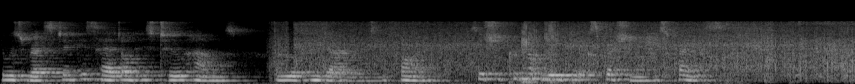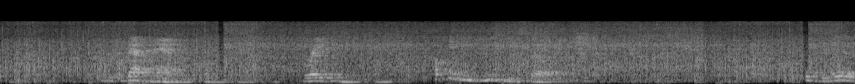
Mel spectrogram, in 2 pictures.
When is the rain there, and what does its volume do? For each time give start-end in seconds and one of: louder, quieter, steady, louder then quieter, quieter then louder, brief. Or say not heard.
2.6-17.0 louder.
